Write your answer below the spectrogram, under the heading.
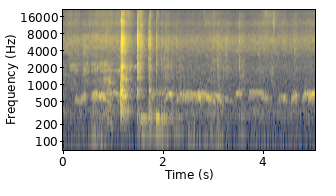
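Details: Caged spotted dove from Lopburi, Thailand, a medium-voiced decoy bird with a one-kuk song, uttering soft low coos interrupted by a sharp knock and clattering noises early on.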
